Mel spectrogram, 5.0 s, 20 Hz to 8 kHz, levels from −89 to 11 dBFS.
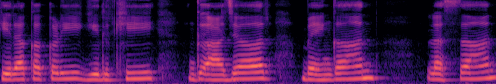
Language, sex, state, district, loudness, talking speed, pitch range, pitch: Hindi, female, Bihar, Darbhanga, -27 LUFS, 85 wpm, 200-225 Hz, 215 Hz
